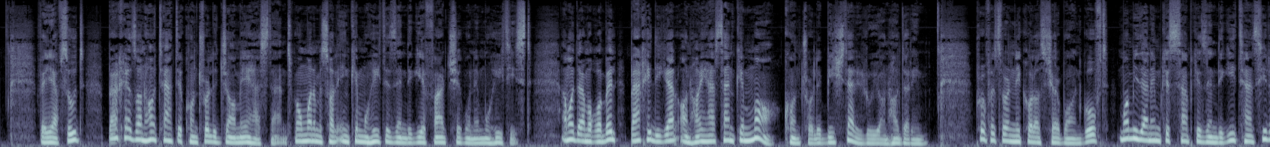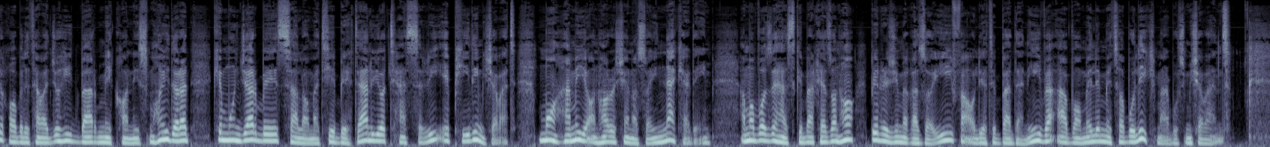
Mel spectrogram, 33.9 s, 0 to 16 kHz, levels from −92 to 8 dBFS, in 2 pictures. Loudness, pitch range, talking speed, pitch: -19 LUFS, 115-160 Hz, 150 wpm, 135 Hz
